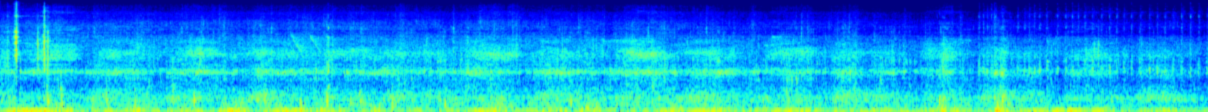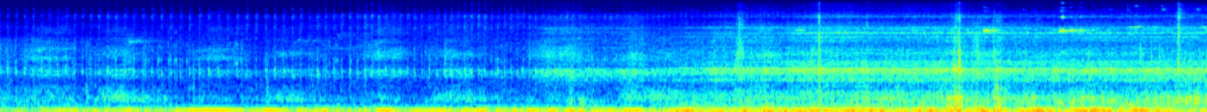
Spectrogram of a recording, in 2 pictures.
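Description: Footsteps crunch steadily on a dirt trail.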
